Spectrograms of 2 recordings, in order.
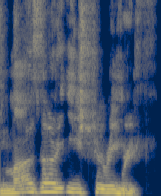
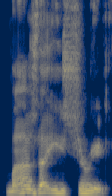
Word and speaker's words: Mazar-e-Sharif: In 70 and 71, he went to Mazar Sharif. I can't pronounce it. – Mazar-e-Sharif. – Mazar-e-Sharif. Thank you.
